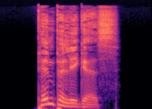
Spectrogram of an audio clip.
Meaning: strong/mixed nominative/accusative neuter singular of pimpelig
- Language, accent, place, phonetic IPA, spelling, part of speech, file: German, Germany, Berlin, [ˈpɪmpəlɪɡəs], pimpeliges, adjective, De-pimpeliges.ogg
